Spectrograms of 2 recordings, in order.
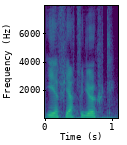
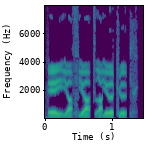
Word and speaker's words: Eyjafjallajökull: Eyjafjallajökull. – Okay, do that again. – Eyjafjallajökull.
